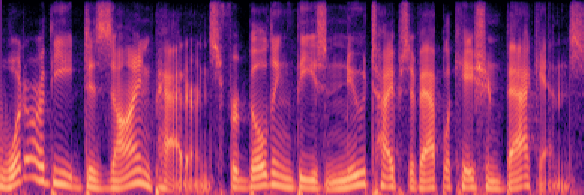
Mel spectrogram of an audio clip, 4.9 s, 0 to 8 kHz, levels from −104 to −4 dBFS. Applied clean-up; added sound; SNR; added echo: none; none; none; none.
